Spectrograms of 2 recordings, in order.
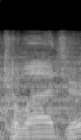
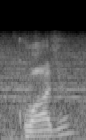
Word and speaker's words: Khawaja: While we're at it, Usman Khawaja, as they say in Australia, Usman Khawaja. Usman Khawaja. Khawaja. As they do in Pakistan.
